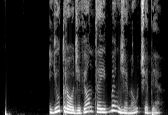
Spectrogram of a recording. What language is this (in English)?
Polish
